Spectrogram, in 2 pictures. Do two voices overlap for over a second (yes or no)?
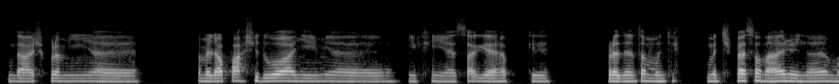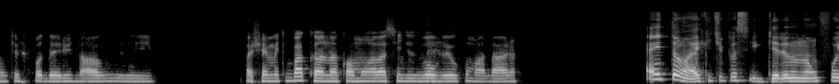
no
